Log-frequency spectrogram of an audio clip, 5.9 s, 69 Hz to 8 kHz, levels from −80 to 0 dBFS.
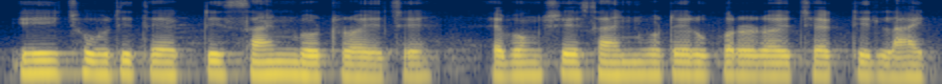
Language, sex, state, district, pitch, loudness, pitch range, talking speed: Bengali, male, Tripura, West Tripura, 120 Hz, -16 LUFS, 115-125 Hz, 130 wpm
